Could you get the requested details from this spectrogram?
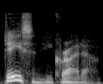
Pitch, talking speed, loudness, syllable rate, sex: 110 Hz, 230 wpm, -18 LUFS, 5.1 syllables/s, male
